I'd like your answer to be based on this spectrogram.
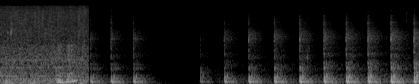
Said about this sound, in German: Bei mir wird gerade gehämmert, direkt gegenüber von meiner Wand. Ich hör's, ja. Ja, ich hör's auch. Ich habe mir gerade gedacht, äh, ich habe jetzt gedacht, da klopft jemand von euch irgendwie mit dem Stift auf den Tisch oder so.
